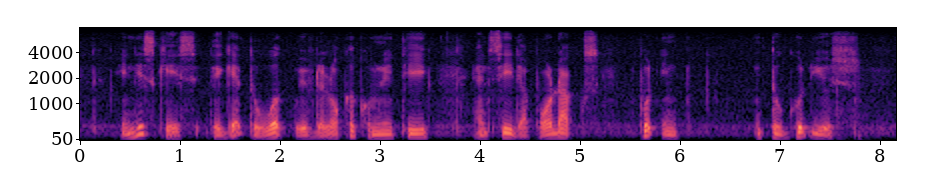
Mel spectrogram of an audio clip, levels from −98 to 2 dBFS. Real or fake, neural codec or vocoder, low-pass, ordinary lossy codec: real; none; 7.2 kHz; none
